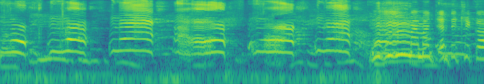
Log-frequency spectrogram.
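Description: Loud, rhythmic infant crying in repeated wailing bursts with short breaths between, about two dozen cries a minute; ordinary angry crying.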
